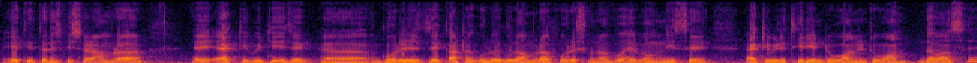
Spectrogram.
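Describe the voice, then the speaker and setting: A man with a Bangladeshi Bengali accent teaching a video lesson to young pupils. He explains slowly and patiently, asks his own questions and answers them, with many filler pauses. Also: mid-range voice, creaky, warm tone.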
